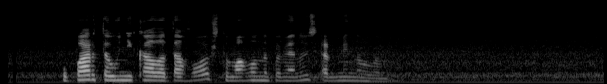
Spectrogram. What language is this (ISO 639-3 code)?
bel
